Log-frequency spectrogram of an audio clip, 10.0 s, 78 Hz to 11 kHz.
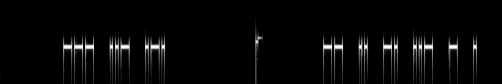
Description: Morse code, heard as a keyed tone, about 22 wpm, spaced as for 16 wpm, 700 Hz. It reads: OUR MINUTE
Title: 2x Character Spacing - Top 500 Words - 22wpm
